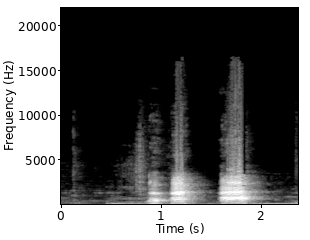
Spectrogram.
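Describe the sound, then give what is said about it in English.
A voice imitates gorillas growling, three rough, throaty grunts in quick succession, fairly loud over a low steady hum. “They're basically saying nothing. They're just pointing and growling.”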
